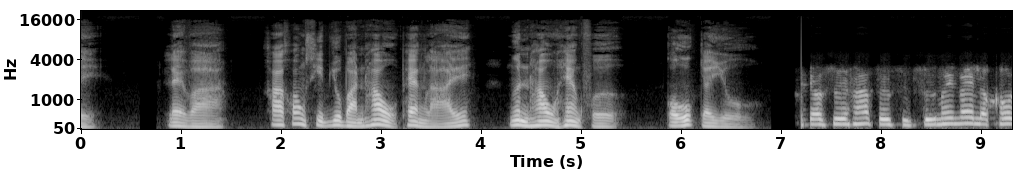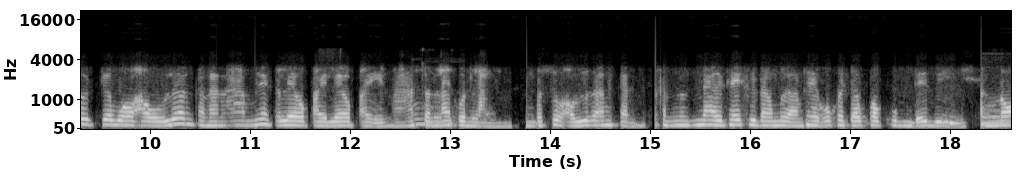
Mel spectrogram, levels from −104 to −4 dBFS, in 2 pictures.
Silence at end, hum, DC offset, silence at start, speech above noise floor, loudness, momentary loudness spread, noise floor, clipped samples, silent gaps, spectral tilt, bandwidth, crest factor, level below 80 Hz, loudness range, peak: 0 s; none; under 0.1%; 0 s; 36 dB; -27 LUFS; 9 LU; -63 dBFS; under 0.1%; 0.62-0.72 s, 6.90-7.14 s; -8 dB/octave; 12 kHz; 16 dB; -60 dBFS; 3 LU; -10 dBFS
